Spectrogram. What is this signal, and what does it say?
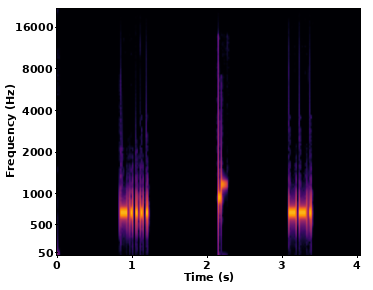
Morse code, heard as a keyed tone, about 36 wpm, 700 Hz. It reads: 6 G
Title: Single Character (Letter:Number:Punctuation:Prosign) Alt 35wpm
